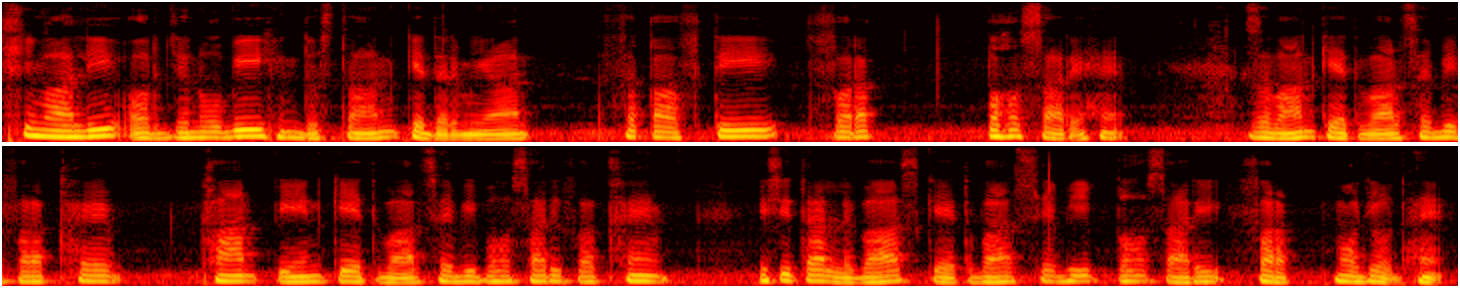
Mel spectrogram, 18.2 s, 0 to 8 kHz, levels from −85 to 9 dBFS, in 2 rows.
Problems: background sounds at intervals, low volume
